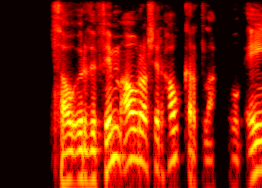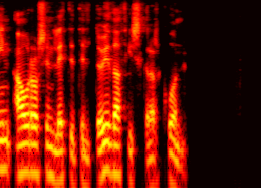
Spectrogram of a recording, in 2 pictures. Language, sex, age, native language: Icelandic, male, 20-29, Icelandic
